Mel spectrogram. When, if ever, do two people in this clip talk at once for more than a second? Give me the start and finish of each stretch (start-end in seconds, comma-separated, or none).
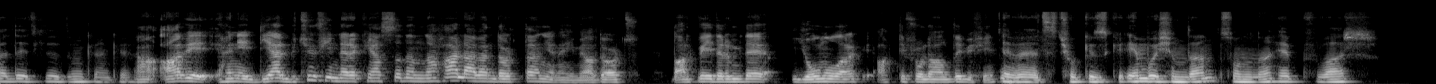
none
